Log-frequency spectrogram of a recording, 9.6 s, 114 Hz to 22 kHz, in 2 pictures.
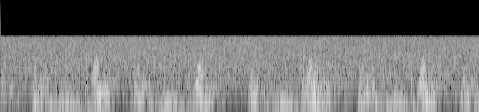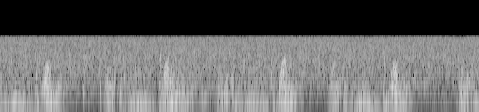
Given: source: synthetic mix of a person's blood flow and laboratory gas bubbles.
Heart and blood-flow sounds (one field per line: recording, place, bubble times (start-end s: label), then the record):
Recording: Doppler ultrasound of blood flow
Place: precordium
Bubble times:
0.68-0.73 s: bubbles
3.23-3.33 s: bubbles
5.60-5.66 s: bubbles
5.77-5.90 s: bubbles
From the record:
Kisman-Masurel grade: 121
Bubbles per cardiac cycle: 1 to 2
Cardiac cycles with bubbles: 10 to 50%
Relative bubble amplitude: barely perceptible (0.100 to 0.250)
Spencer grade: 2 (many but less than half of the cardiac periods contain bubble signals, singularly or in groups)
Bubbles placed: only in the low amplitude regions of the cardiac cycle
